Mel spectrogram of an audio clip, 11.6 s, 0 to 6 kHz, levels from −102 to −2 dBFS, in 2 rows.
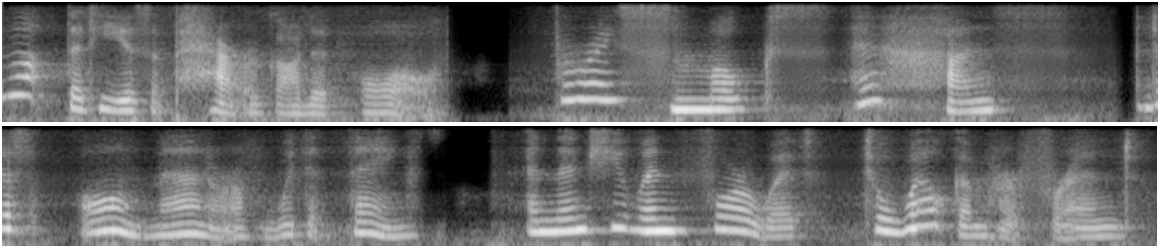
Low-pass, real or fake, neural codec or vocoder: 5.4 kHz; fake; codec, 24 kHz, 0.5 kbps, DualCodec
